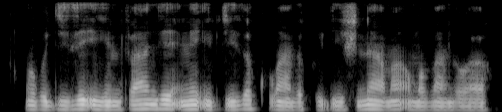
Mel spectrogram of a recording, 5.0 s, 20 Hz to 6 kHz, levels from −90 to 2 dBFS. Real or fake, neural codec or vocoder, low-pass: fake; codec, 16 kHz, 4.8 kbps, FACodec; 5.4 kHz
